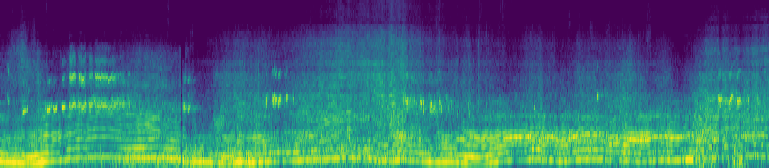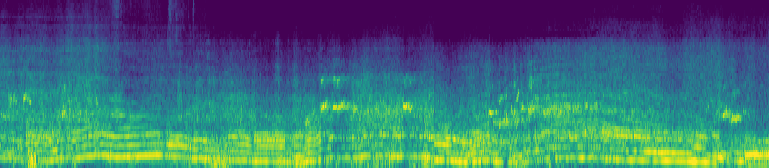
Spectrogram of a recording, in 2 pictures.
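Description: Fiat Cinquecento rally car's engine revving hard and dropping back over and over as the driver goes on and off the throttle and through the gears, with tyres squealing in some of the corners.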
